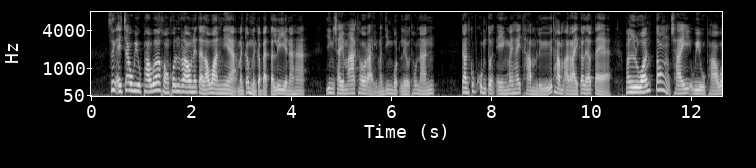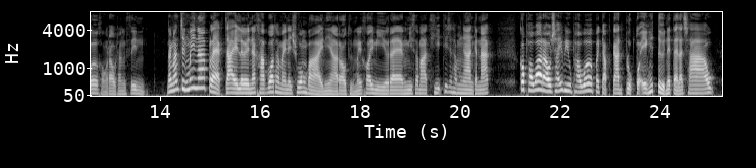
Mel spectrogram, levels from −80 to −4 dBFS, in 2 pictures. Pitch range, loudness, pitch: 125-185 Hz, -21 LUFS, 140 Hz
